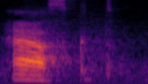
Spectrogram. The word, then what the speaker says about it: asked: Este verbo se pronuncia asked.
